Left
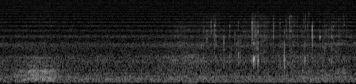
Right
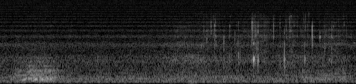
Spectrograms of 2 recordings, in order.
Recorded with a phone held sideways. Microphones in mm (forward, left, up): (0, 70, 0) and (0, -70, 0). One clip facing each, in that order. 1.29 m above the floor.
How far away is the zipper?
About 4.5 m.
